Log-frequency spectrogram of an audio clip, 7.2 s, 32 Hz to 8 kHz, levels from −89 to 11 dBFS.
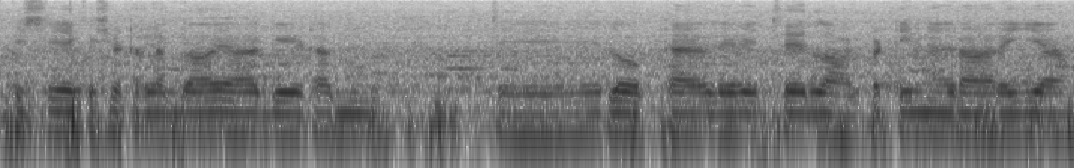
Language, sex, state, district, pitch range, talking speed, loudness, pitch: Punjabi, male, Punjab, Kapurthala, 95-100 Hz, 135 wpm, -18 LUFS, 95 Hz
